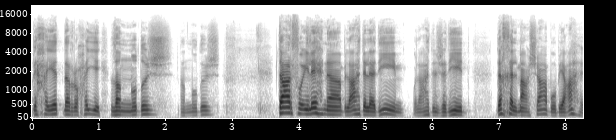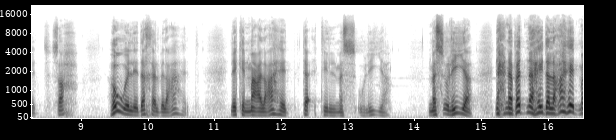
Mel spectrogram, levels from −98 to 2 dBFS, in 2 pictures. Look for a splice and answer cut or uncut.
uncut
